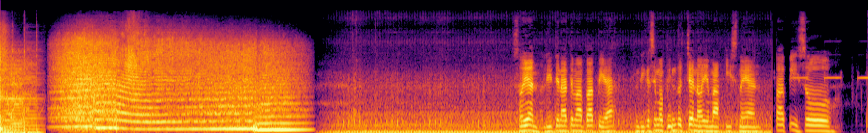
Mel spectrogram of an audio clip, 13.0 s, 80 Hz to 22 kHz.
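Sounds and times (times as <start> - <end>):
low drone in vehicle cabin: 4.7 - 11.6.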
